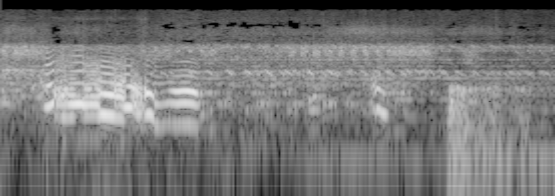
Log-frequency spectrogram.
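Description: A woman's gloating, villainous laugh in quick rising-and-falling peals, dying away after about a second and a half.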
